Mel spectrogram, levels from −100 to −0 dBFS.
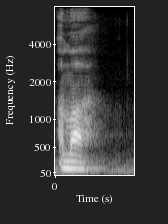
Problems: none marked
